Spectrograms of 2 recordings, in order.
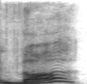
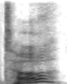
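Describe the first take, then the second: First: The word begins with a soft 'th' sound. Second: The word begins with a hard 't' sound. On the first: "you don't say the" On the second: "you say ta"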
